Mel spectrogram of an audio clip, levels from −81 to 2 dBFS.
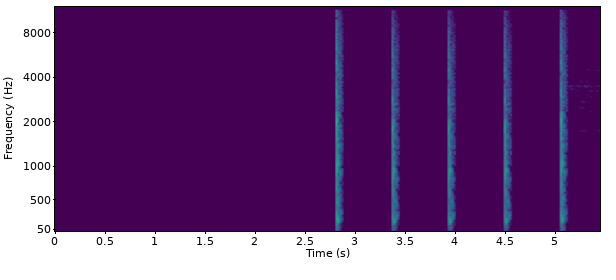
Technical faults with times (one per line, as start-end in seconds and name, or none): none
